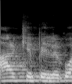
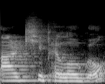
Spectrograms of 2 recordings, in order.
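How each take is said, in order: First: "আর্কিপেলাগো" said as ar-ke-pe-le-go; unaspirated k and p in "আর্কিপেলাগো"; "আর্কিপেলাগো" sounded out with "ke-pe-le" in the middle; alternative pronunciation. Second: "আর্কিপেলাগো" said as ar-khi-phe-lo-go; "আর্কিপেলাগো" sounded out with "khi-phe" in the middle; variant pronunciation. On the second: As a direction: give "আর্কিপেলাগো" aspirated kh and ph. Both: Shown as a demonstration. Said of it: "অনেক sound হয়".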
